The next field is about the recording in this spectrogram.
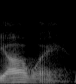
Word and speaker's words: Yahweh: You pronounce it be Yahweh.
